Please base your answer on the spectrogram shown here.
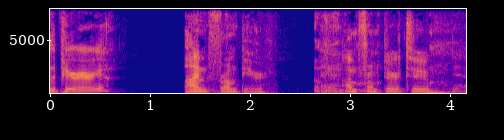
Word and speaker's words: Pierre: it is pronounced it spelled Pierre but it's pronounced Pierre so did you are you all from the pure area I'm from Pierre I'm from Pierre - yeah yeah we live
